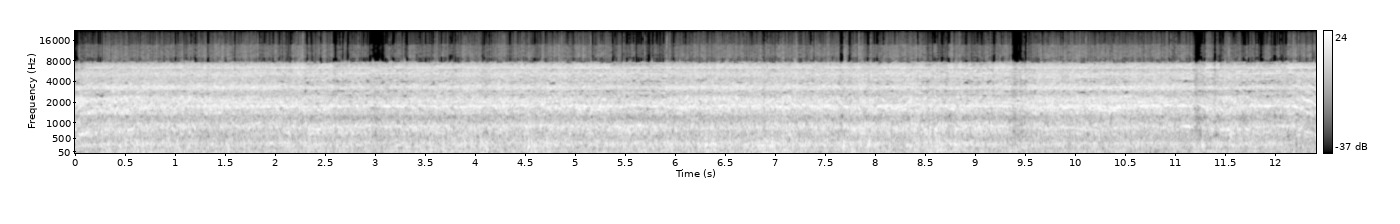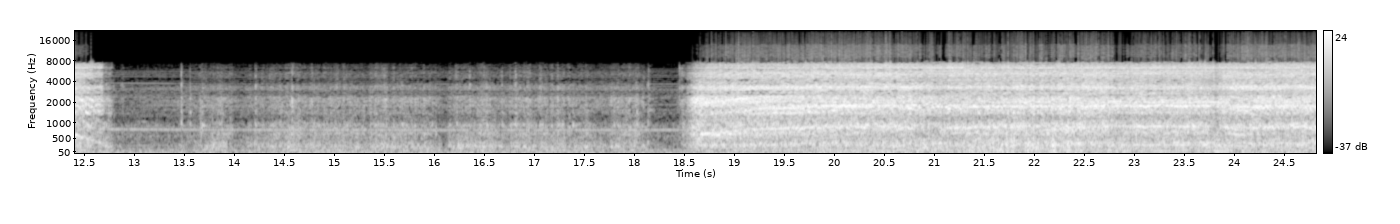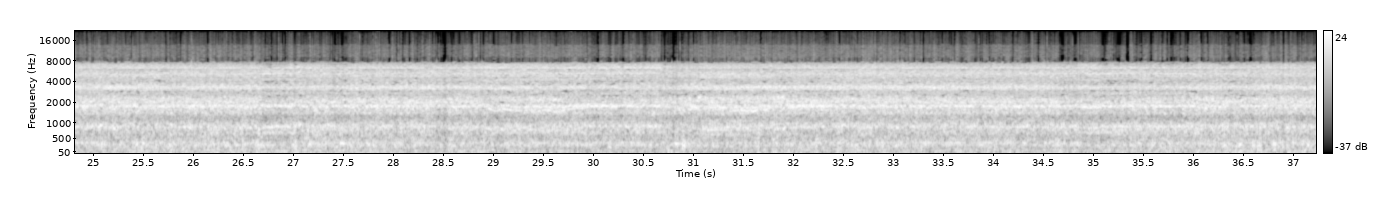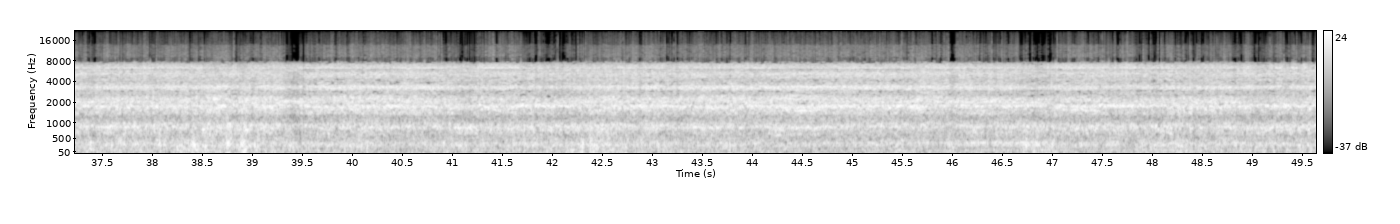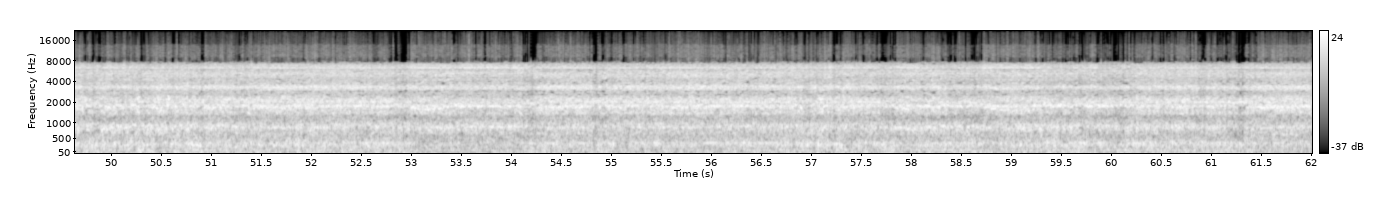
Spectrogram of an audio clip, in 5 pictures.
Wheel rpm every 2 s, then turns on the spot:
210, 230, 230, 220, 220, 220, 40, 20, 20, 140, 220, 230, 230, 230, 220, 220, 230, 230, 230, 230, 220, 230, 230, 230, 230, 230, 230, 230, 230, 230, 230.
12-18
